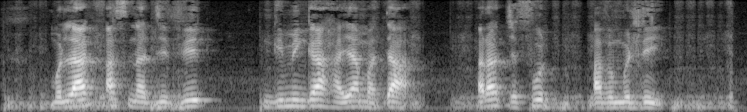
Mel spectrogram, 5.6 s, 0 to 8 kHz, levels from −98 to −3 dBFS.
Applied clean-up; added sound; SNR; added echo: none; Writing; 16 dB; none.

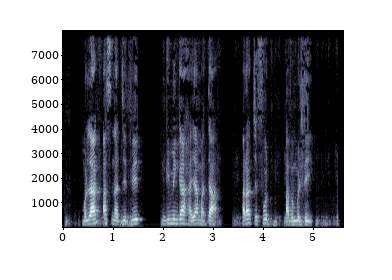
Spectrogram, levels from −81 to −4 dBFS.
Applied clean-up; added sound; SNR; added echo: neural mask model RNNoise.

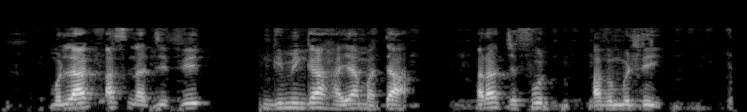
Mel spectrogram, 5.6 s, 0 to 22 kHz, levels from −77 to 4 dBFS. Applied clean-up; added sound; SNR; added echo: classical method spectral subtraction.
